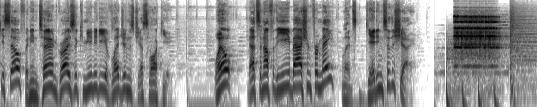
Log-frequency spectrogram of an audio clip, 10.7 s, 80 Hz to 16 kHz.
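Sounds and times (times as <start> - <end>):
speech: 0.0 - 3.5, 4.3 - 8.3
harsh buzzer blaring: 9.1 - 10.4.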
